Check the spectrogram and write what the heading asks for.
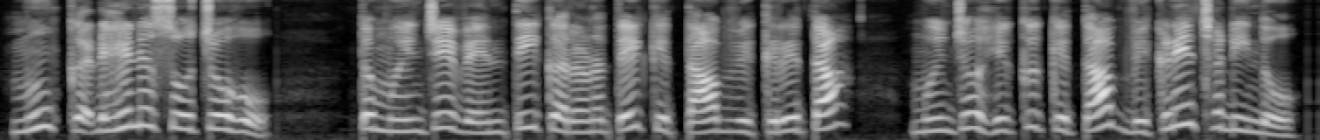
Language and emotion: Sindhi, surprised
